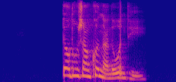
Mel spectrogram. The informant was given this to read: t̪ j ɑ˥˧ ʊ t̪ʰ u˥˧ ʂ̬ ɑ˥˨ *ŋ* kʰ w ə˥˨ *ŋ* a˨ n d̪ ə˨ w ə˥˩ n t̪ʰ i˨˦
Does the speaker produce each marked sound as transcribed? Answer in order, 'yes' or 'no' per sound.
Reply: yes, no

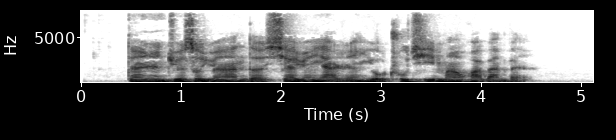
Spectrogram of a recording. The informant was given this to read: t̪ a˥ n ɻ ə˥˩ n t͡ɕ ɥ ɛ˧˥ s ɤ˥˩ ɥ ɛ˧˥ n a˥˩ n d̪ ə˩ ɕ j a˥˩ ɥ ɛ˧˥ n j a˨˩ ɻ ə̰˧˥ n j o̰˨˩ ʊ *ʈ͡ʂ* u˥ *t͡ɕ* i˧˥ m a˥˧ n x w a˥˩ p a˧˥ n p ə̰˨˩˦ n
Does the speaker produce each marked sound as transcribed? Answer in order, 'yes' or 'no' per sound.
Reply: no, no

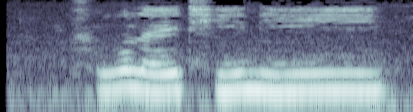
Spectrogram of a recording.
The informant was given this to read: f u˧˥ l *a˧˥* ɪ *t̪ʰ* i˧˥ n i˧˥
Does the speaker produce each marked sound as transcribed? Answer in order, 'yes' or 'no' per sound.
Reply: no, yes

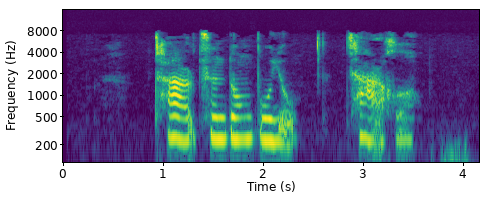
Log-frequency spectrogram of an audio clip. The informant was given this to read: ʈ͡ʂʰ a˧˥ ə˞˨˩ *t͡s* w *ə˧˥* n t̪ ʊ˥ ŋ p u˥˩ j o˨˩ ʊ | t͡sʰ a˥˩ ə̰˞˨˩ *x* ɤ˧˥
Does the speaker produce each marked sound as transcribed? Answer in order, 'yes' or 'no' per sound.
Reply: no, no, yes

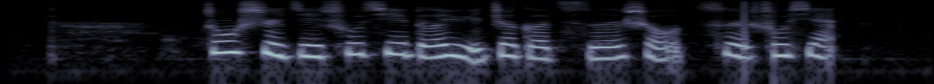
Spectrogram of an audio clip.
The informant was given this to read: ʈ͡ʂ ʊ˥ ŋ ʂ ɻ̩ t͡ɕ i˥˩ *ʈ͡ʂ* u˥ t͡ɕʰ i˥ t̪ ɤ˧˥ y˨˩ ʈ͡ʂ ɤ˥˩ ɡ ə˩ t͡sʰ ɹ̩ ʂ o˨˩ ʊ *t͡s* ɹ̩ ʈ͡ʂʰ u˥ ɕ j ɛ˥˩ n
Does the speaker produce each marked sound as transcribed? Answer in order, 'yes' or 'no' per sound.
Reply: no, no

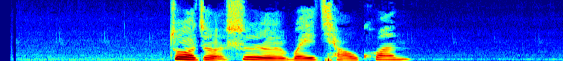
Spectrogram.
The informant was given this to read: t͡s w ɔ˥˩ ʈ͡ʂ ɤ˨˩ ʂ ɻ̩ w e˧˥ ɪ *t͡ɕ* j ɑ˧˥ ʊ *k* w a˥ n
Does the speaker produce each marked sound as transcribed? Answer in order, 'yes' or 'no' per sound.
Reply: no, no

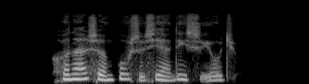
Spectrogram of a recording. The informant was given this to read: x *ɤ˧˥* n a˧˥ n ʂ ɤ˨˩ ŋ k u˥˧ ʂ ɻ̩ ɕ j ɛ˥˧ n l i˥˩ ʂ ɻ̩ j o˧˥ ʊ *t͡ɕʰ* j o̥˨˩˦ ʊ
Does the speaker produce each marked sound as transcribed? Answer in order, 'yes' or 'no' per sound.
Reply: yes, no

